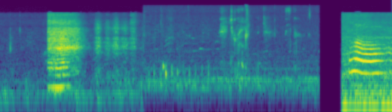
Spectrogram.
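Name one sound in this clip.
A baby fusses and whines.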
